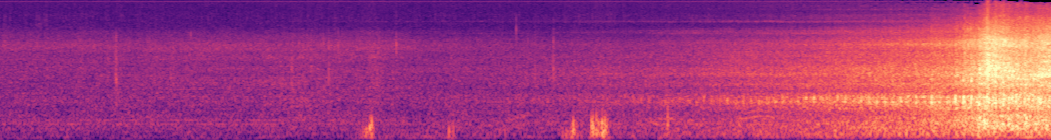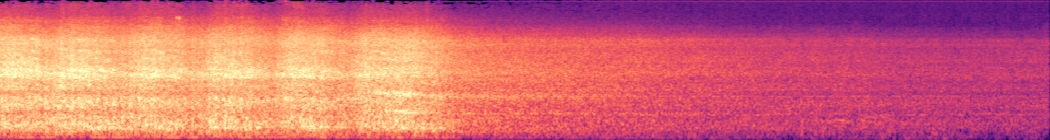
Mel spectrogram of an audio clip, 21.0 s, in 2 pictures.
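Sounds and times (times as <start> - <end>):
train rushing past: 6.3 - 20.2
wheels clacking over rails: 7.3 - 15.2.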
